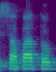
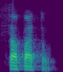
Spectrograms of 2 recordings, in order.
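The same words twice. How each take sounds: First: The first consonant sounds like an s. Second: The first consonant sounds like a th. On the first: This is how it is said in Latin America. "in Latin America would be" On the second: This is how it is said in Spain. "pero en España"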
